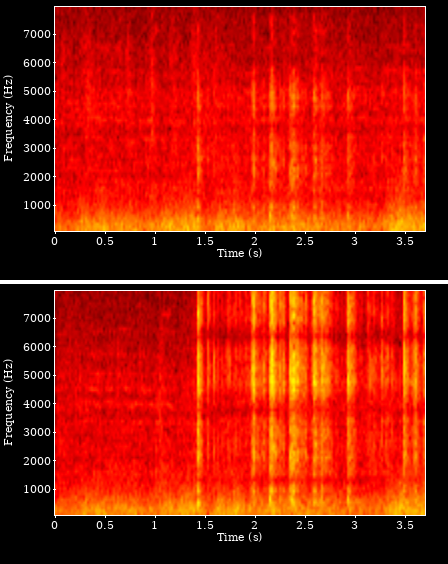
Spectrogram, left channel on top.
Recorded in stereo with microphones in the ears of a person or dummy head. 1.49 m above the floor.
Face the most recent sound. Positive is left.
turn(degrees=-70)  # may be behind; listen again after turning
